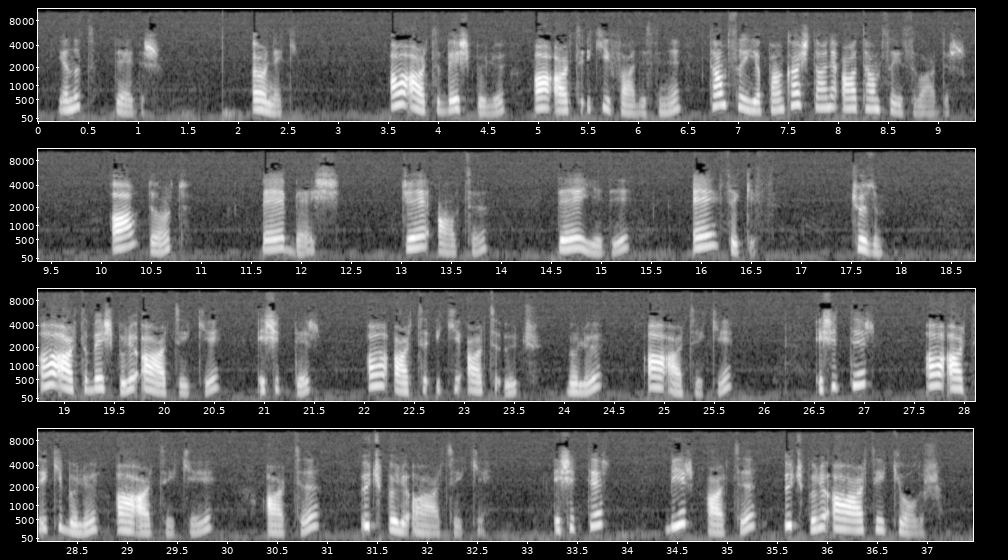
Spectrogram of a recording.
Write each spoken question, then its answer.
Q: Örnek: A artı 5 bölü A artı 2 ifadesini tam sayı yapan kaç tane A tam sayısı vardır?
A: Yanıt A'dır.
